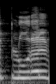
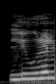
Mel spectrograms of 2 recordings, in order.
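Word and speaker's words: pleura: जाता है, जहां पे प्लूरल वर्ड यूज आ जाए ना, जहां पे प्लूरा, ठीक है। वैसे इसको प्लूरा नहीं बोला जाता, ल्यूरा बोला जाता है, पी साइलेंट होता है, इसकी करेक्ट प्रोनाउंसिएशन है ल्यूरा, ठीक है।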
